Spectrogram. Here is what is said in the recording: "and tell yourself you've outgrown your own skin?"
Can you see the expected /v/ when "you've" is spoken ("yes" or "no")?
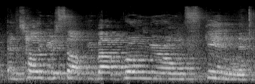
no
